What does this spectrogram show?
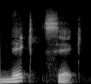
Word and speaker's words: Nicksick: name right it was close how how you pronounce it just outp spelled Nick sick Nick sick but I like I like the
